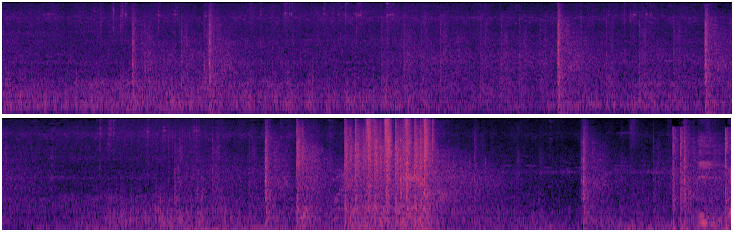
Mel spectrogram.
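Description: Wind rushes steadily past a glider descending through the air.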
